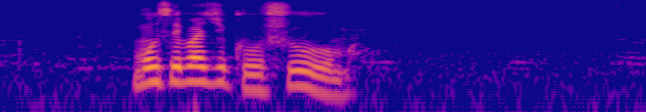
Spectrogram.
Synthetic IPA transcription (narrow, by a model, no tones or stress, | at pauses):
musiɓat͡ʃʰiɡ̥ʱuʃuːma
